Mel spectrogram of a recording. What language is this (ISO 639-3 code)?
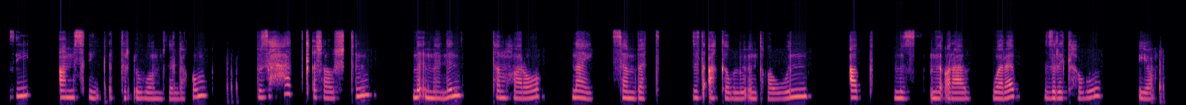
tir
